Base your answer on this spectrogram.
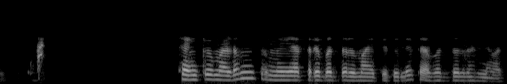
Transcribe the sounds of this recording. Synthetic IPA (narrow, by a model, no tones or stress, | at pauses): t̪ʰɛ̃ːŋkjumɛːɖəmt̪umejaːt̪ɾebɐd̪ːəlmaːɦit̪id̪ilet̪a̰bɐd̪ːəld̪ʱɐnjɐʋaːd̪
